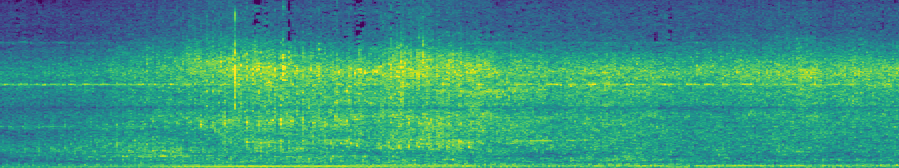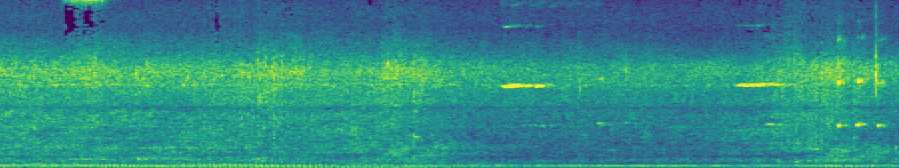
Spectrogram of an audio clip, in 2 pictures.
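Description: An engine running steadily with a low hum, growing louder over the first two seconds and then holding.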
